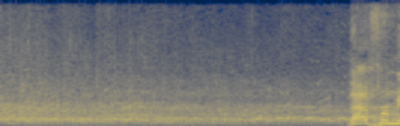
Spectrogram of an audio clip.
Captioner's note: laughter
